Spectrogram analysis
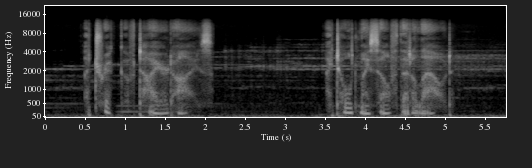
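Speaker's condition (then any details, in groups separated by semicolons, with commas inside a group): No condition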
